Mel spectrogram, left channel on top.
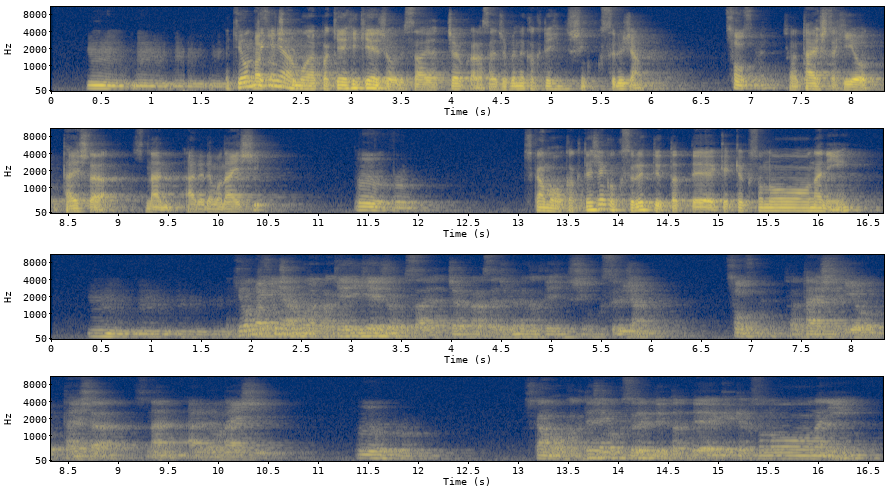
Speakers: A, on the left (about 75°); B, on the left (about 50°).
A: うん、うん、うん、うん。
B: 基本的にはもうやっぱ経費計上でさ、
A: まずは自分から。
B: やっちゃうからさ、自分で確定申告するじゃん。
A: そうですね。
B: その大した費用、大したな、あれでもないし。
A: うん、うん。
B: しかも、確定申告するって言ったって、結局その何、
